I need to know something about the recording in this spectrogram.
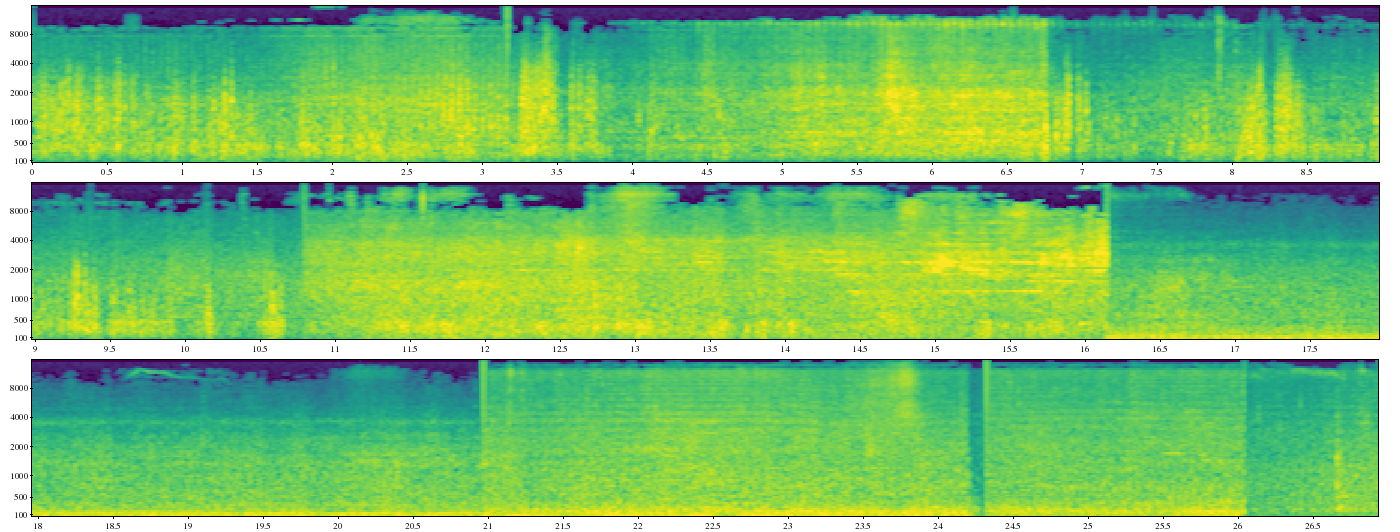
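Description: Outdoor waterfront noise with wind on the microphone, broken by several cuts. From about two-thirds in, a ferry's engine runs with a steady low drone.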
